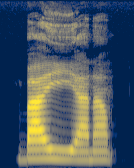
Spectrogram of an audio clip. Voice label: "b'aiant", lingua sarda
